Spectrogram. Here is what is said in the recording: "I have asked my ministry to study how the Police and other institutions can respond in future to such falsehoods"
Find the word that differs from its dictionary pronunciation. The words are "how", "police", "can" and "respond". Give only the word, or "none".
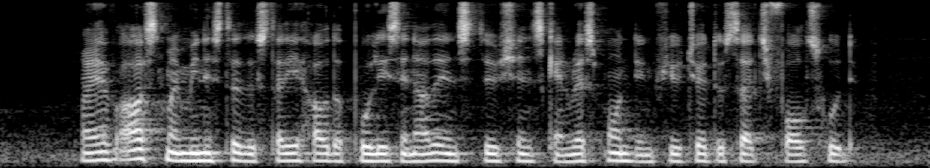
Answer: none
